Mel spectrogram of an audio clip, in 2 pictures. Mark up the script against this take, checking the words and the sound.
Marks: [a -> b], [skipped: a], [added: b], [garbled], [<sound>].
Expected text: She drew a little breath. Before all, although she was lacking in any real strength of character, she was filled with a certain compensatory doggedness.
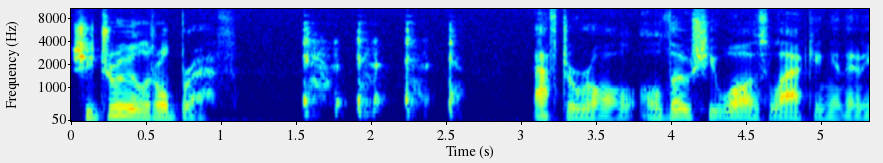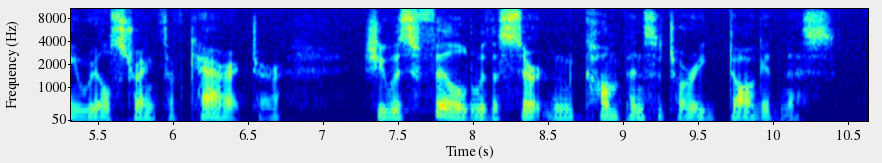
She drew a little breath. [cough] [Before -> After] all, although she was lacking in any real strength of character, she was filled with a certain compensatory doggedness.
